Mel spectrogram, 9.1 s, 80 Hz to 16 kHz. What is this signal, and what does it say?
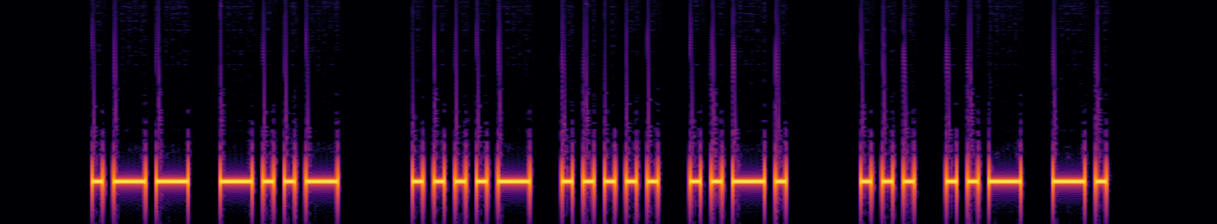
Morse code, heard as a keyed tone, about 15 wpm, 700 Hz. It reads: WX 45F SUN
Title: Practice QSO - Exchange 2 - Info - 15wpm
